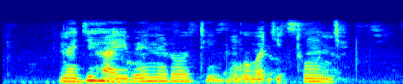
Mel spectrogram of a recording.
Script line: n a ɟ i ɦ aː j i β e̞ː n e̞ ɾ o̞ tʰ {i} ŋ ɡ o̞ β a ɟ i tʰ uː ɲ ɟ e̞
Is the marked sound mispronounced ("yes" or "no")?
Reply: no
